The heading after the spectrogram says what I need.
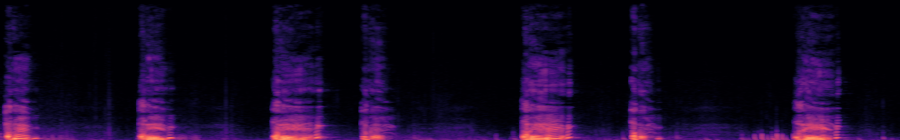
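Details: Harsh, hoarse barking cough with chest pain: seven loud, short bark-like bursts in about seven seconds, with pauses between.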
